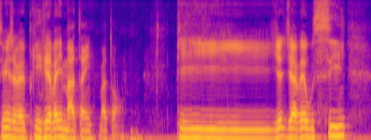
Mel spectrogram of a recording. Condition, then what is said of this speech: Stuttering. Mettons, Radio-Canada, ça va rusher le R à sortir, par exemple.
